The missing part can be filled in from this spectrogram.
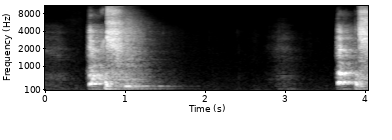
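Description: One loud, sharp sneeze burst with a brief intake before it, then a second sneeze starting at the end.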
